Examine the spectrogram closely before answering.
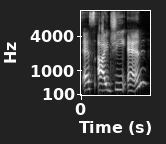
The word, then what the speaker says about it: sign: the spelling it is s-i-g-n but the letter g is silent and the correct pronunciation of this word is sign you need to sign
